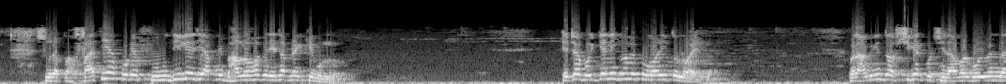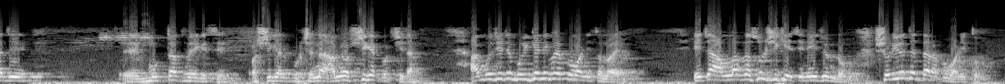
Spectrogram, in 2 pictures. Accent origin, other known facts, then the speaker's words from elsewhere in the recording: Sylhet, Sylhet Division, Bangladesh; এক মুরব্বী সিলেট বাড়ি, আমার বাড়ি সিলেট, তো আমাদের সিলেটি এক মুরব্বী ছিলেন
